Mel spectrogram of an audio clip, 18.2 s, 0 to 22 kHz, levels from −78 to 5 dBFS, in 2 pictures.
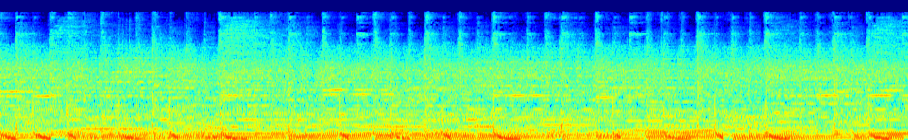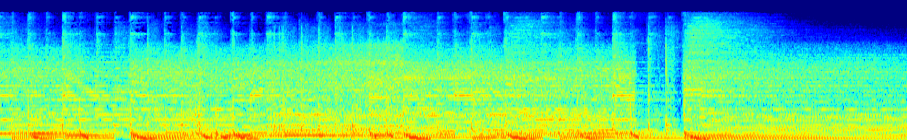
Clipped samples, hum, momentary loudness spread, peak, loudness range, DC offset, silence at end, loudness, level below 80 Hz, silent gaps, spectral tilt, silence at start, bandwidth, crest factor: under 0.1%; none; 4 LU; 0 dBFS; 1 LU; under 0.1%; 0 s; -14 LUFS; -22 dBFS; none; -5 dB/octave; 0 s; 15.5 kHz; 12 dB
